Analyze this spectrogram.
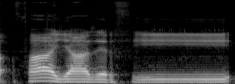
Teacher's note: یا مدہ ایک الف کے برابر لمبا ہوگا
